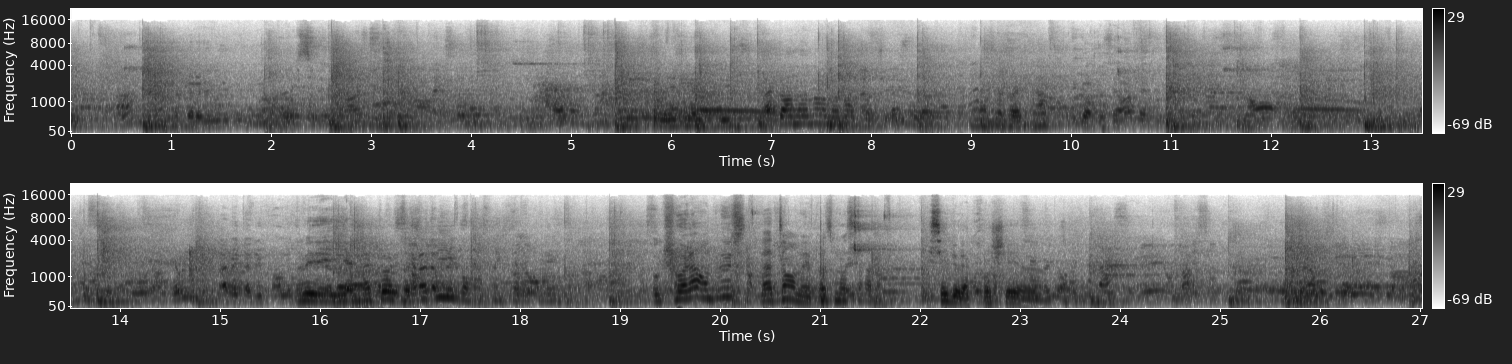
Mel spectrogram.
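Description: A basketball bounces on a hard floor in a large echoing hall.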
